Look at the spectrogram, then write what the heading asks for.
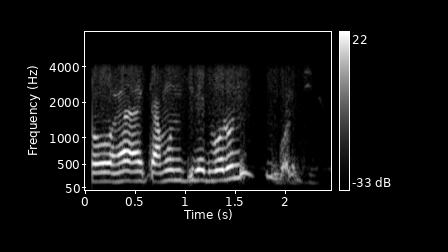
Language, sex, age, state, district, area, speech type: Bengali, male, 30-45, West Bengal, Bankura, urban, conversation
